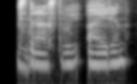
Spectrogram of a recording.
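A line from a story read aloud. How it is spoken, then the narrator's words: Quiet. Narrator (Russian): тихо произнес мужчина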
